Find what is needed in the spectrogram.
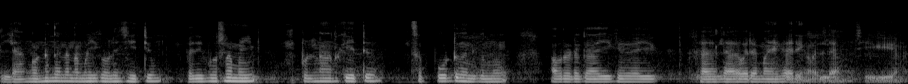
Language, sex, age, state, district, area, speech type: Malayalam, male, 18-30, Kerala, Idukki, rural, spontaneous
